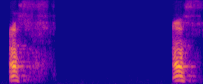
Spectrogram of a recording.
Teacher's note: ये आवाज बिल्कुल उससे मिलती है जैसे कोई विस्लिंग या बजिंग कह कह रहा हो, विस्लिंग बजिंग जैसी होती है। फॉर एग्जाम्पल, हमने पढ़ा अस, अस, अब इसमें क्या हो रहा है, इसमें देखिए, ये हम जब पढ़ते हैं तो ऊपर जो दांत है ना ये करीब हो जाते हैं, जबान की नोक नीचे आती है और ऊपर के नीचे के दांत ना करीब हो जाते हैं। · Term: सफीर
